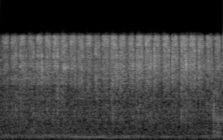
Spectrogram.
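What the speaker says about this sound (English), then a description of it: "Put the sanding block to the side." A sanding block rubs back and forth over a wooden Pinewood Derby car, a close, steady rasping scrape in quick repeated strokes with no talking.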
